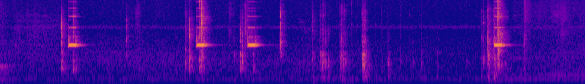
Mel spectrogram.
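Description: A microwave beeps as buttons are pressed.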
